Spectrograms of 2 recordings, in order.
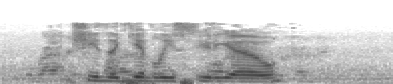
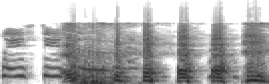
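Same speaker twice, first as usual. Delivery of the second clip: loud and slow, laughing through it; hammed-up ancestral scolding, cracking up; mock dishonor scolding; 9 dB louder, slower than usual. Friend scolding a gamer pal, laughing.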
